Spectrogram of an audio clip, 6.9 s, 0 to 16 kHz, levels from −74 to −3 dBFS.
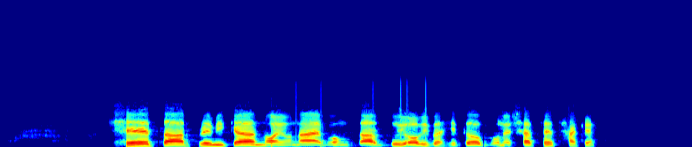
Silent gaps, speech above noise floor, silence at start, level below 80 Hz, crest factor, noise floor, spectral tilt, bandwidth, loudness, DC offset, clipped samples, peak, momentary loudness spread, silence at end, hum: none; 70 dB; 1.15 s; -62 dBFS; 16 dB; -87 dBFS; -7 dB/octave; 6.2 kHz; -16 LUFS; under 0.1%; under 0.1%; -2 dBFS; 11 LU; 1 s; none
